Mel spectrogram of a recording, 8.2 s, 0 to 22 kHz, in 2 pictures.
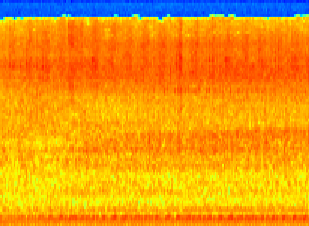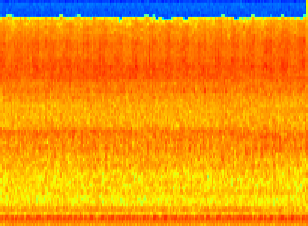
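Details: GAZelle van with a ZMZ 405 petrol engine that had started knocking, after repair with the timing set precisely (lifters checked OK): now idles with a smooth, even hum and no knocking.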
